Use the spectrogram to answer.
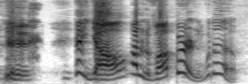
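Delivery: high, loud, laughing greeting; hammed-up impersonation. Co-host mocking a lazy LeVar Burton impression, hammed-up. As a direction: call out a high goofy hello.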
